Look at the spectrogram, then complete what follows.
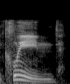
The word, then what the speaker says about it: cleaned: right here so uh you had said cleaned this is a d ending cleaned cleaned good good nice job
